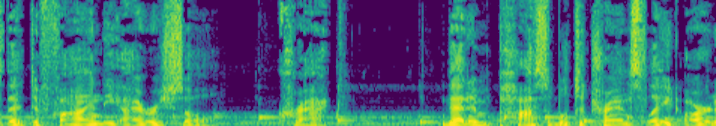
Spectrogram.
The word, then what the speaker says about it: craic: It's called crack, pronounced crack.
